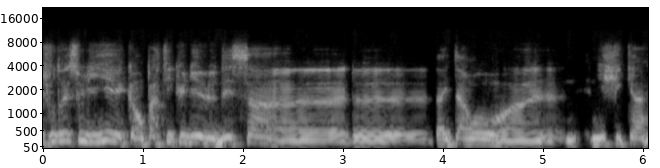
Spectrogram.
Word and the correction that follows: Nishihara: Nishihara, pas, pas, facile à prononcer en plus les noms japonais.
